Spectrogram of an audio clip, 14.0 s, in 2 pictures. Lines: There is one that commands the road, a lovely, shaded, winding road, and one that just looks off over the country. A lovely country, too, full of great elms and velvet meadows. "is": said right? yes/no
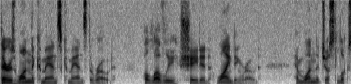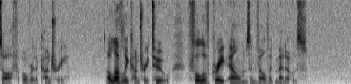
yes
